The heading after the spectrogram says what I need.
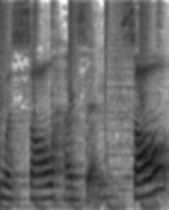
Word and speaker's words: Saul: name was saul hudson saul that right isn't how you pronounce that like better call saul like saul hudson who knew it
